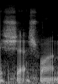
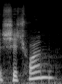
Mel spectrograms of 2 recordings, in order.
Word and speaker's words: Sichuan: Yeah, we say Szechuan as white people. All spicy, for spicy. How do you say it? Sichuan? Sichuan.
